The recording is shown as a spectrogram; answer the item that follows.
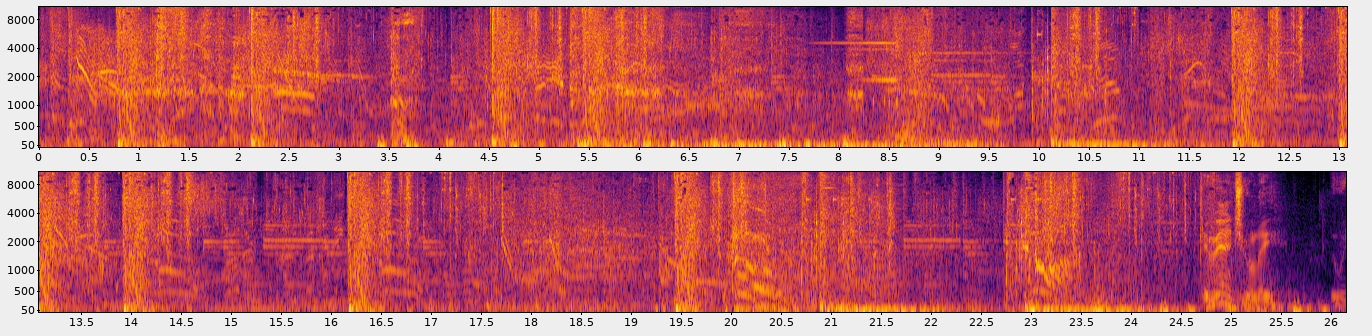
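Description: Loud gunfire in the video game Call of Juarez Gunslinger, with repeated shots, booms and crashes over a tense score, and voices talking between the bursts.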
